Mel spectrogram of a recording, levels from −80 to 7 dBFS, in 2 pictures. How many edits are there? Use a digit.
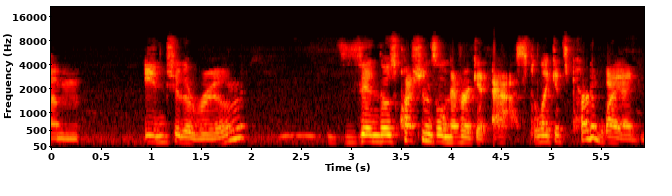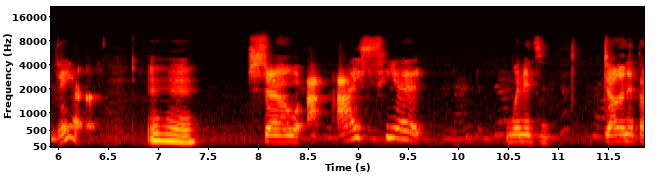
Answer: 0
